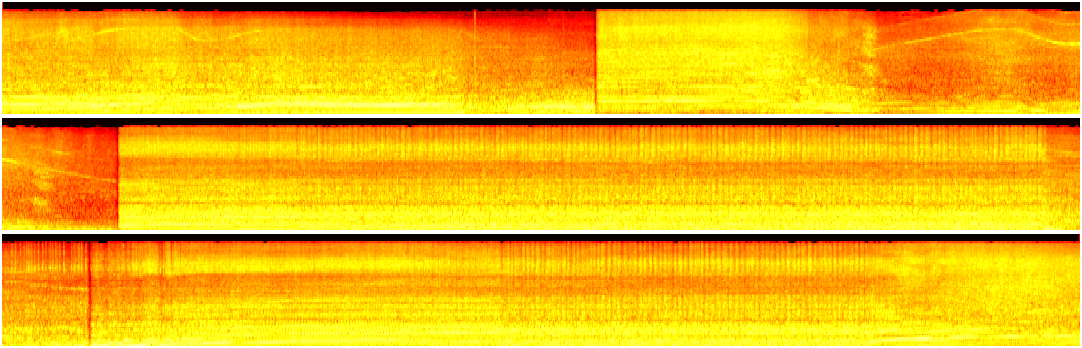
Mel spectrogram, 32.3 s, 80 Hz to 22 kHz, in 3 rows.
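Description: Turbocharged LS V8 drag car at full throttle in several short cut clips: the engine pitch climbs as it launches and pulls away, and there is a long steady high-rev stretch at the start line during a burnout.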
